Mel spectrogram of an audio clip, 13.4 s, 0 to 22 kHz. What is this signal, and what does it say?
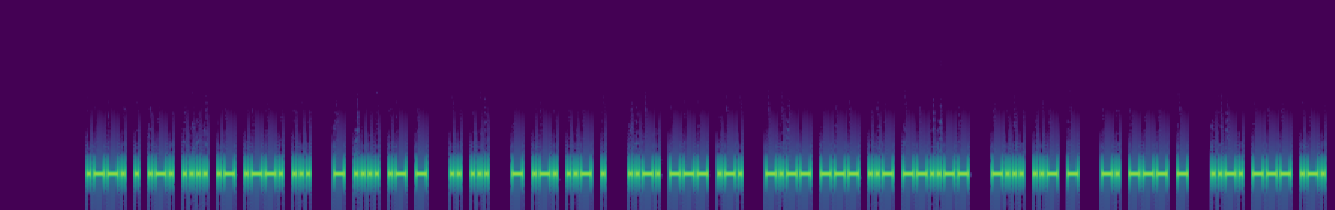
Morse code, heard as a keyed tone, about 34 wpm, 700 Hz. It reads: PERHAPS THAT IS TRUE FOR YOU, BUT NOT FOR
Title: Sentences from Top 1000 Words - Review Part 5 - 35wpm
